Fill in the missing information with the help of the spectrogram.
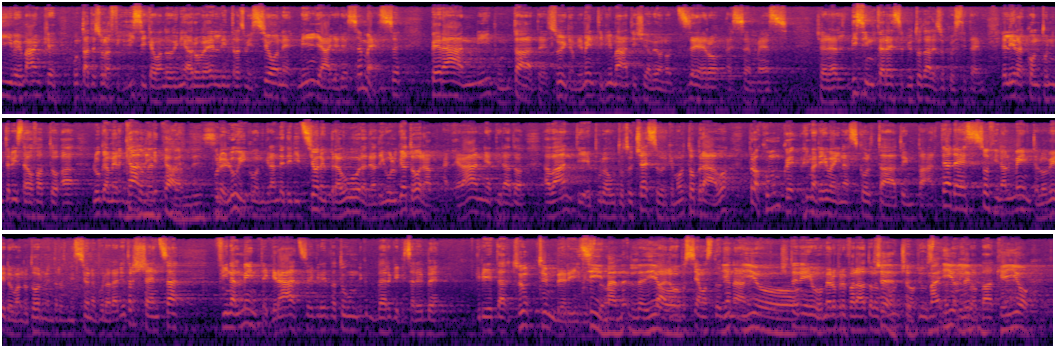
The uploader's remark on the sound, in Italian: Registrato domenica scorsa al Festival della lingua italiana di Lecco. Speciale dal Festival della lingua italiana di Lecco. Registrato domenica scorsa al Festival della lingua italiana di Lecco.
